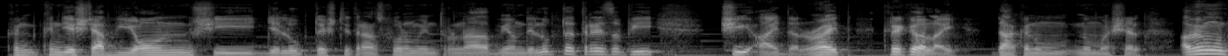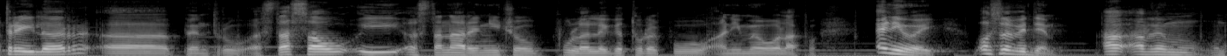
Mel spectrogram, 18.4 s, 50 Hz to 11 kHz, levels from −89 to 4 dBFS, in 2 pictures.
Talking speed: 170 wpm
